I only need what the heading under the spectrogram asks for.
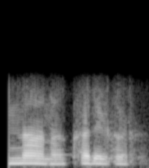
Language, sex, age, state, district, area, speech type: Gujarati, male, 18-30, Gujarat, Ahmedabad, urban, conversation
